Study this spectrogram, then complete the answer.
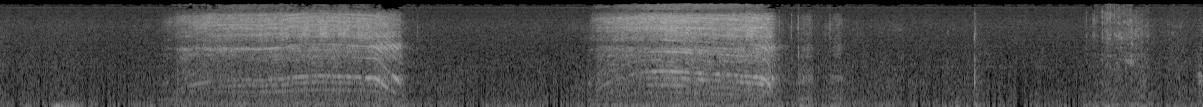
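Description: A power drill drives screws into glued workbench feet in two separate whirring bursts, each about a second and a half long, with pauses between; faint and fairly distant.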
